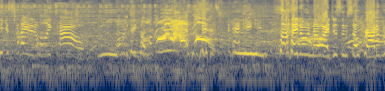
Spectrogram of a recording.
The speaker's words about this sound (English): the crowd got closer and closer to losing their minds. Then Jacoby tapped the wall first. The shouting soon turned to crying and hugging.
